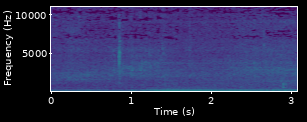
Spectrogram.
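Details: Honda Civic VTi VTEC manual after idle adjustment, AC switched on: steady low idle settling slightly deeper under AC load, holding even with no misses; healthy idle.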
